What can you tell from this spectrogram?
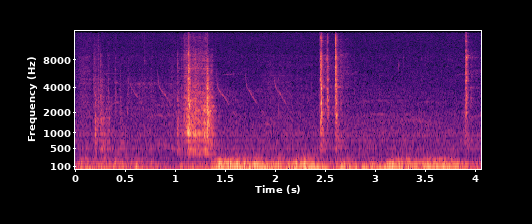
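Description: U-bolt hardware on an antenna mast clamp clicking a few sharp times as it is hand-tightened, with a brief scrape about a second in, over a steady low rumble.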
